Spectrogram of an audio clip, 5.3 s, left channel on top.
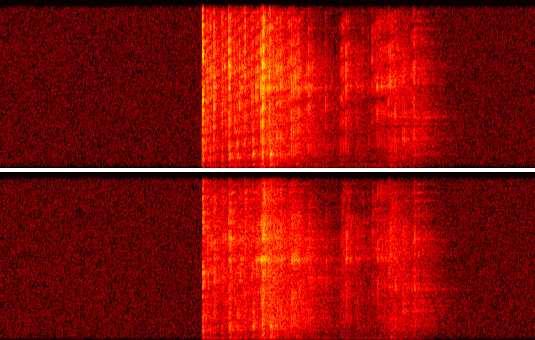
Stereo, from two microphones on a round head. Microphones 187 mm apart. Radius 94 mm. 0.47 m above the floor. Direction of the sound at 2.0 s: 55° left (ahead or behind).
